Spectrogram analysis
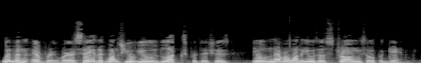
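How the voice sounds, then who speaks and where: Animated, husky 1940s male radio announcer. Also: medium pitch, moderate pace. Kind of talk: 1940s scripted announcing and advertising. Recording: dull 1940s radio recording.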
